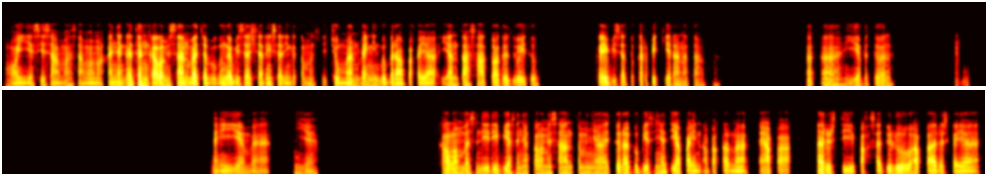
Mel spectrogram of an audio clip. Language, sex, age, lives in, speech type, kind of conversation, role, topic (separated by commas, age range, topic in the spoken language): Indonesian, male, 25-29, Indonesia, conversation, unstructured, none, Bagaimana cara kamu meyakinkan teman untuk mencoba hobi baru?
